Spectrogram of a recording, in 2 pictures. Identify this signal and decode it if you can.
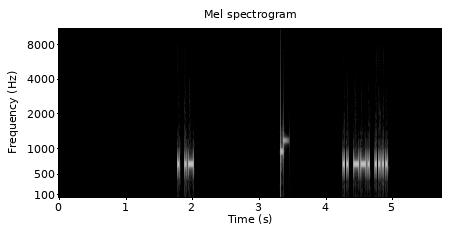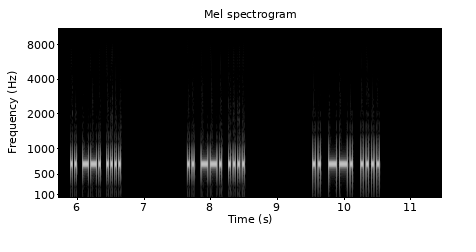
Morse code, heard as a keyed tone, about 42 wpm, 700 Hz. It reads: EA IGH IGH IGH IGH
